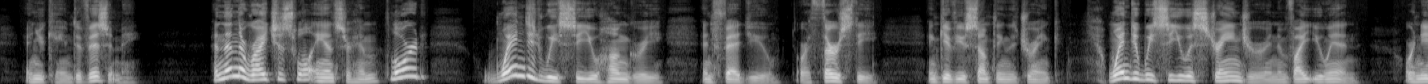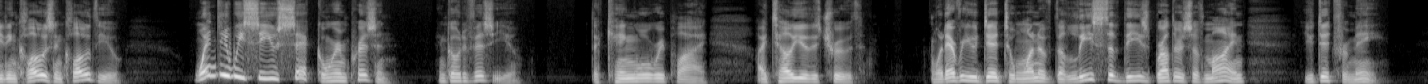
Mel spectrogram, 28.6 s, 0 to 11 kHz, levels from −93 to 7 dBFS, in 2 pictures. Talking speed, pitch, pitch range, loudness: 185 wpm, 120 Hz, 100-155 Hz, -18 LUFS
